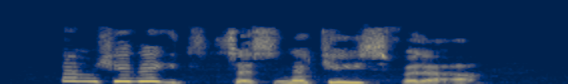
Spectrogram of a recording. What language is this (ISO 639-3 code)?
kab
